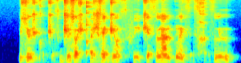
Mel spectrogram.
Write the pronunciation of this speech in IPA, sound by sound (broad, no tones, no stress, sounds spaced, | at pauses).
z ʉ ʒ ɡ ɔ̰ t͡ʃ ɔ̰ θ d͡ʒ ɯ z ɔ ʒ qʼ ɯ ʒ z ɛ d͡ʒ ɔ̃ θ f i t͡ʃ ɛ θ l ã kʷ ɛ̃ θ ɛ̰ θ χ ḛ θ l ɯ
